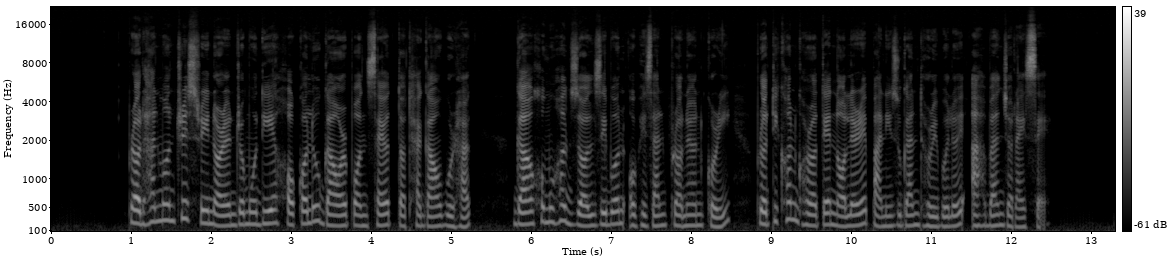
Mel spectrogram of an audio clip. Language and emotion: Assamese, neutral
